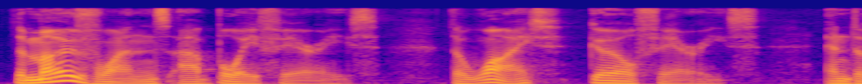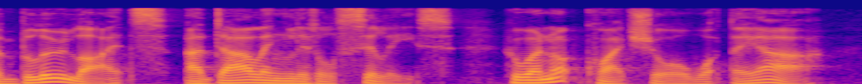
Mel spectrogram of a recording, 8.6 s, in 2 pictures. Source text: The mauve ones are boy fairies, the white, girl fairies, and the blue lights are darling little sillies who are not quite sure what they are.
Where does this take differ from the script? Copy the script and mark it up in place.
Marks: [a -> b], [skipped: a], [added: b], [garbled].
The mauve ones are boy fairies, the white, girl fairies, and the blue lights are darling little sillies who are not quite sure what they are.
